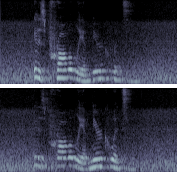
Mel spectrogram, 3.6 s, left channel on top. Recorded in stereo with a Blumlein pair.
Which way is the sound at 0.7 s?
40° left.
